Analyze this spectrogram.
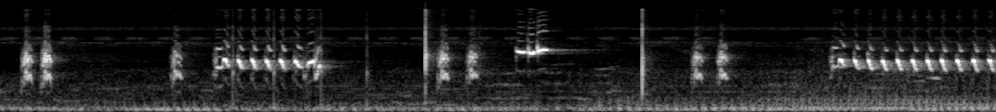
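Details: A sooty-headed bulbul in breeding condition sings to coax silent birds into song. Paired clipped notes and a quick rising whistle lead into fast chattering runs, with clicks and a low background hum.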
